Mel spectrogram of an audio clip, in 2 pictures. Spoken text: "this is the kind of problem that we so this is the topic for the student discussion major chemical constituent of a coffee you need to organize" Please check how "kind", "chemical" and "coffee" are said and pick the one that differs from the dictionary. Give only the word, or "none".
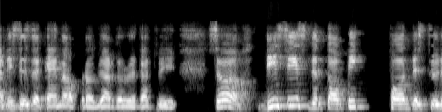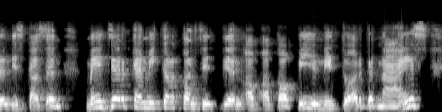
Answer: coffee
